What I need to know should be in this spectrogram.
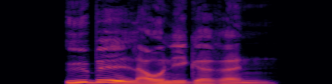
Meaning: inflection of übellaunig: 1. strong genitive masculine/neuter singular comparative degree 2. weak/mixed genitive/dative all-gender singular comparative degree
- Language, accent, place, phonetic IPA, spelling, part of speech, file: German, Germany, Berlin, [ˈyːbl̩ˌlaʊ̯nɪɡəʁən], übellaunigeren, adjective, De-übellaunigeren.ogg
